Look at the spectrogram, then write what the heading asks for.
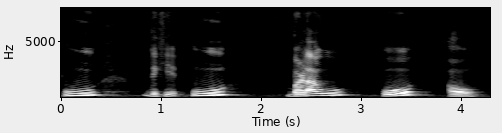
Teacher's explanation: होठों का आकार जो है क्या हो जाता है? गोल हो जाता है। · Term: वृत्ताकार स्वर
